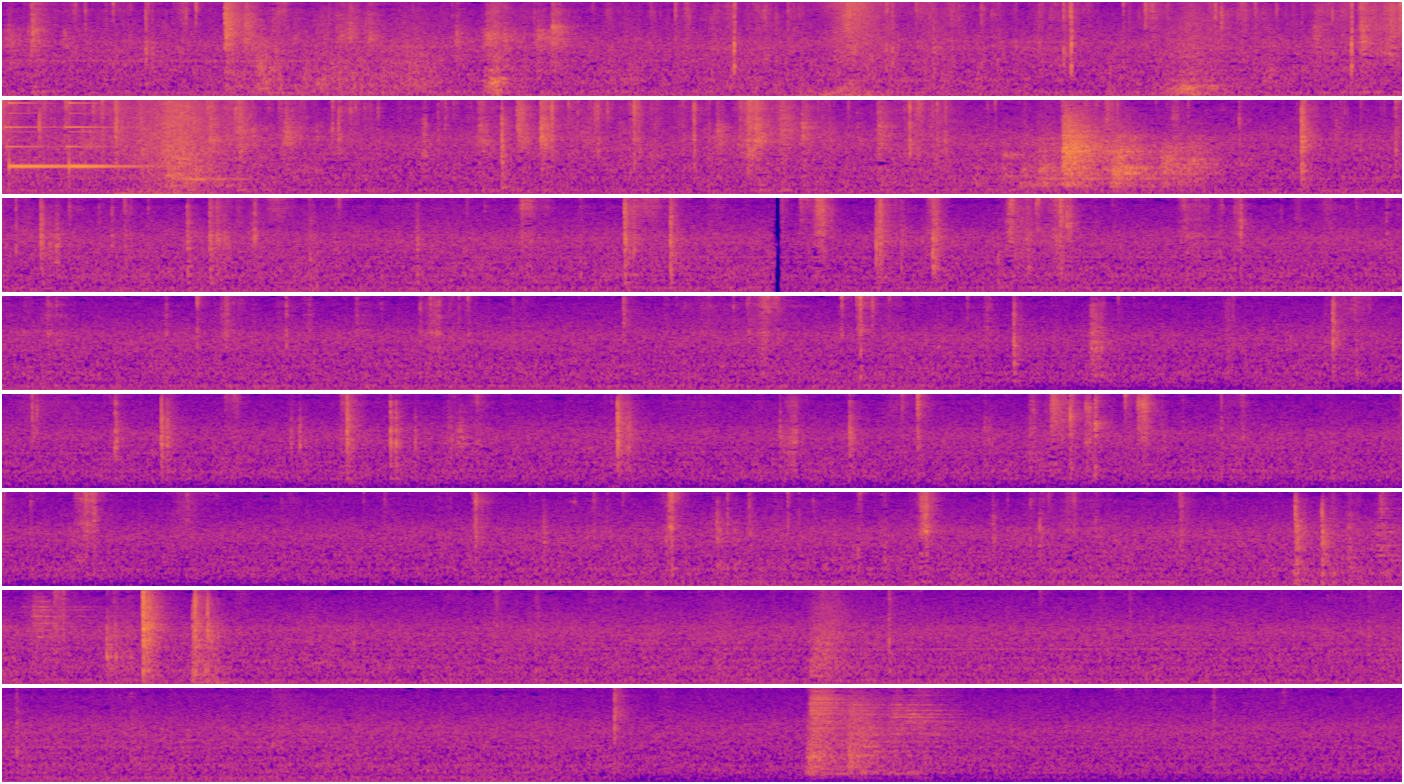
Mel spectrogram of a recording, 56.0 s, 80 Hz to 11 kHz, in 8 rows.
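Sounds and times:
low steady hum: 0.0 - 8.9
short electronic ding: 7.0 - 8.3
crepe paper crinkling: 13.0 - 41.1.

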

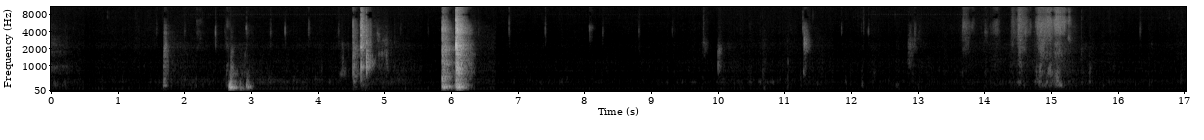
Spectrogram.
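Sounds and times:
dull knocks and thumps: 2.6 - 3.1.

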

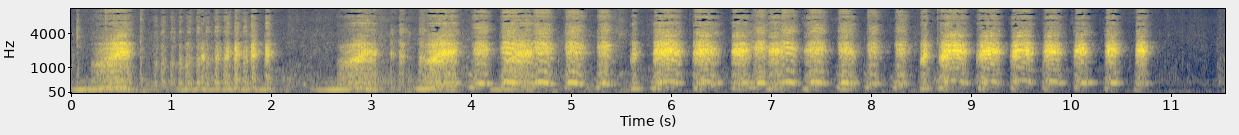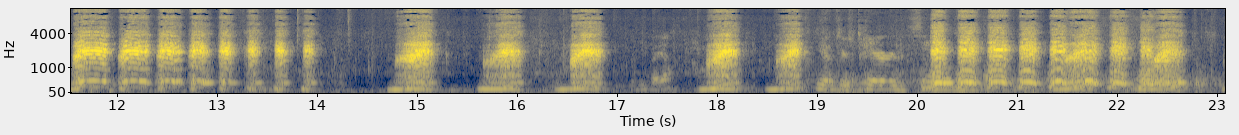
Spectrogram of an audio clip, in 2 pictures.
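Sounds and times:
duck call quacks: 0.2 - 2.0, 2.7 - 10.8, 11.6 - 14.0, 14.8 - 16.9, 17.9 - 18.9, 20.1 - 22.7.

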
